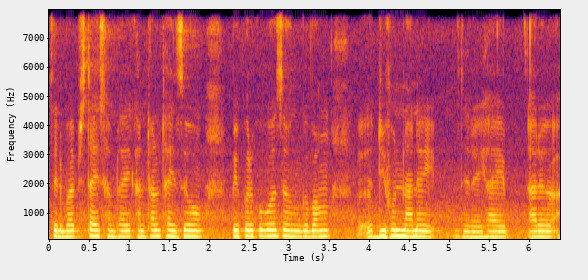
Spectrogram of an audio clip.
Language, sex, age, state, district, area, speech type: Bodo, female, 18-30, Assam, Kokrajhar, rural, spontaneous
